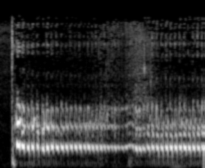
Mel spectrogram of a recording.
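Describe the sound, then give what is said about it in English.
A voice imitates a scooter with a steady, buzzing motor-like drone that flutters rapidly. It dips briefly partway through, then carries on at an even pitch for about two seconds, with no talking. “I really want to do a scooter noise, but I don't believe in myself.”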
